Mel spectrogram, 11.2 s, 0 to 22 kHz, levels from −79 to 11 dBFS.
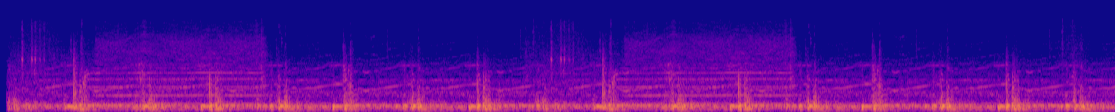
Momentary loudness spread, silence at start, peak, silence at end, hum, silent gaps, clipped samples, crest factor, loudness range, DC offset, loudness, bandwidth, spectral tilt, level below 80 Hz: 7 LU; 0.05 s; -8 dBFS; 0 s; none; none; under 0.1%; 18 dB; 1 LU; under 0.1%; -27 LUFS; 10 kHz; -8.5 dB/octave; -50 dBFS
